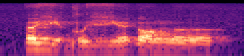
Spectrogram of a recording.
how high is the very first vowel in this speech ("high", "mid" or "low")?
mid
